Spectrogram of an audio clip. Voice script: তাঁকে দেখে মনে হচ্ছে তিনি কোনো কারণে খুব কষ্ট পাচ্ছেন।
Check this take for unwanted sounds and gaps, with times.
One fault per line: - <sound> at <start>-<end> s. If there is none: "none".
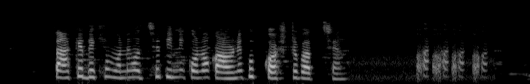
- laugh at 4.2-4.9 s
